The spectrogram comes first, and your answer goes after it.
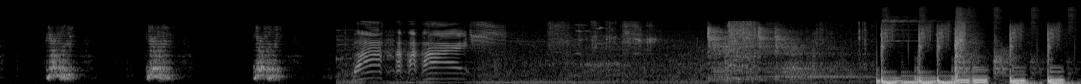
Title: Sneezing Animals Compilation ORIGINAL)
